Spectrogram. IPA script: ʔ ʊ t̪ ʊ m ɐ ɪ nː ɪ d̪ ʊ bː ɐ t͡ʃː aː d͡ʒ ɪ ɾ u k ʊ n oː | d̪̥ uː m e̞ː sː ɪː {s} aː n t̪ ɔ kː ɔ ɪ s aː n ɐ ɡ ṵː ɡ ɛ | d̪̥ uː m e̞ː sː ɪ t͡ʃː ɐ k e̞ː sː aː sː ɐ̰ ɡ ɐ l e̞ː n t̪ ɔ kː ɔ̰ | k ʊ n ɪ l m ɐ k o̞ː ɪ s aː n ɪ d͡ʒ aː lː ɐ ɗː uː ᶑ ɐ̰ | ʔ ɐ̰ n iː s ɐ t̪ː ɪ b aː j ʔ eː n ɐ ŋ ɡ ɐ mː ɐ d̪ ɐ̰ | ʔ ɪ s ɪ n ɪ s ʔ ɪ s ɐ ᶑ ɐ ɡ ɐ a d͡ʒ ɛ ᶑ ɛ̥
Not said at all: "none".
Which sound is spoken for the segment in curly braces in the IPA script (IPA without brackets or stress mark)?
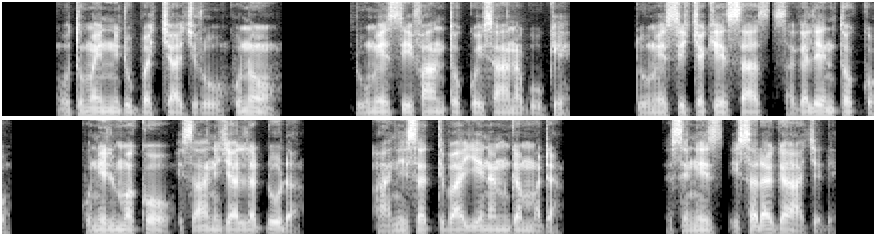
f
